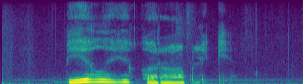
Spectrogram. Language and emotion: Russian, sad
